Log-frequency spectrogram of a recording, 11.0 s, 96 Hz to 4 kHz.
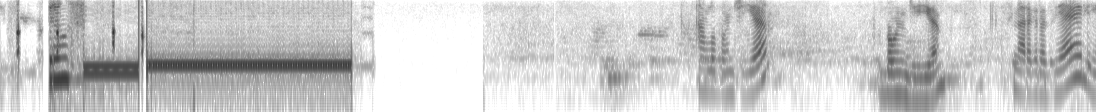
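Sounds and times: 
speech: 0:00.5 - 0:01.4, 0:07.3 - 0:07.8, 0:08.8 - 0:10.9
telephone beeps while a call is transferred: 0:00.6 - 0:03.6.

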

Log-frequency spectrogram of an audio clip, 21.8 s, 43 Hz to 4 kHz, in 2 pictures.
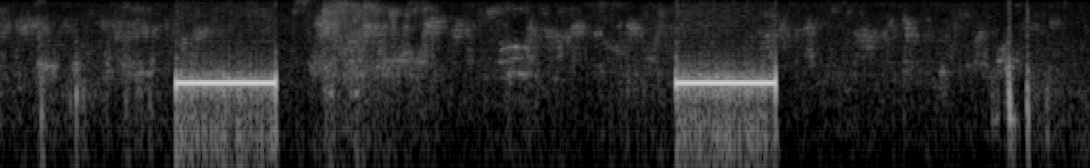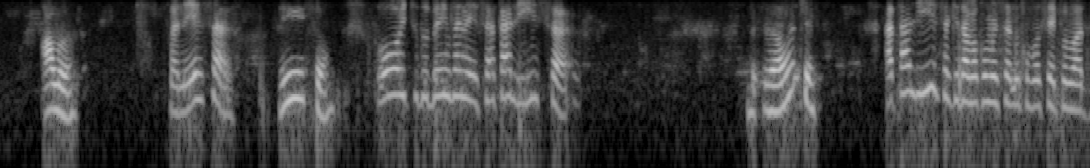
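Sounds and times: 
telephone ringback tone of an outgoing call: 0:01.8 - 0:02.8, 0:06.8 - 0:07.8
speech: 0:11.4 - 0:11.8, 0:12.6 - 0:16.8, 0:18.4 - 0:19.2, 0:19.8 - 0:21.7.

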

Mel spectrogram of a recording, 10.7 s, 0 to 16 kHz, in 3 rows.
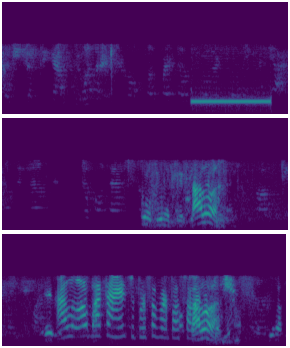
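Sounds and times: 
telephone ringback tone of an outgoing call: 0:02.4 - 0:03.4
speech: 0:05.3 - 0:06.5, 0:07.7 - 0:10.6.

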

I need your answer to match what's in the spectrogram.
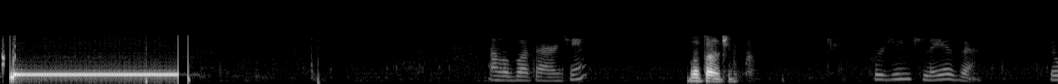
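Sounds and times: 
steady mid-pitched telephone tone during a call transfer: 0:00.0 - 0:01.8
speech: 0:05.0 - 0:06.0, 0:06.9 - 0:07.7, 0:08.7 - 0:09.9.

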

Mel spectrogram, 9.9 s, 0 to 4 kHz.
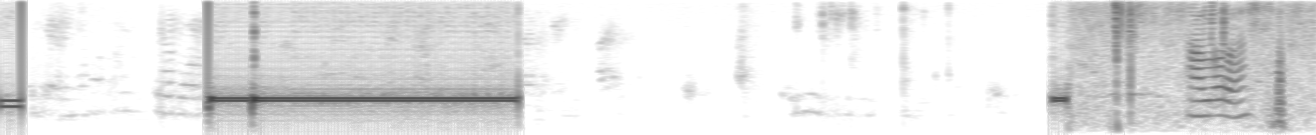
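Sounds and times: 
short beeps: 0:00.0 - 0:00.2
telephone call transfer tone: 0:00.0 - 0:00.2, 0:01.6 - 0:03.9
speech: 0:08.9 - 0:09.6.

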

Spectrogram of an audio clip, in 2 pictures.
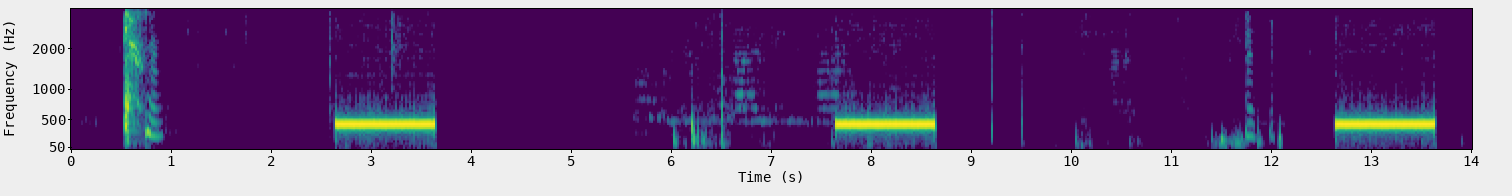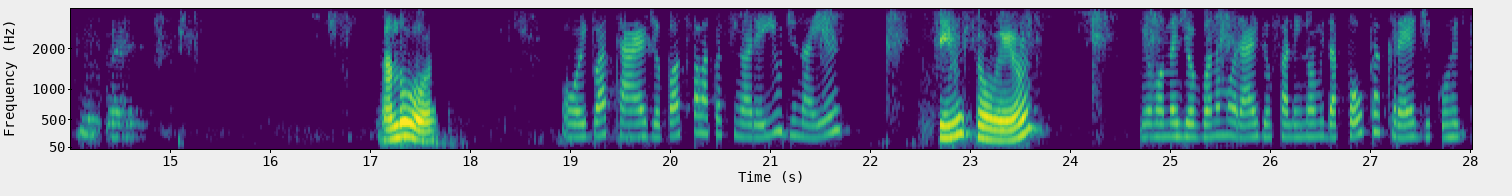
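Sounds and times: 
speech: 0:00.7 - 0:01.0, 0:17.2 - 0:17.8, 0:19.1 - 0:21.8, 0:22.6 - 0:23.8, 0:24.7 - 0:28.0
telephone ringback tone of an outgoing call: 0:02.6 - 0:03.6, 0:07.6 - 0:08.6, 0:12.6 - 0:13.6.

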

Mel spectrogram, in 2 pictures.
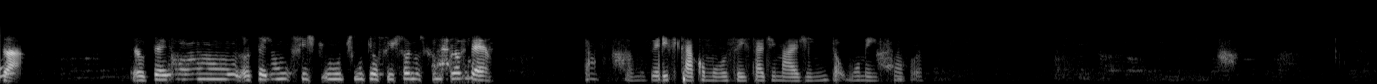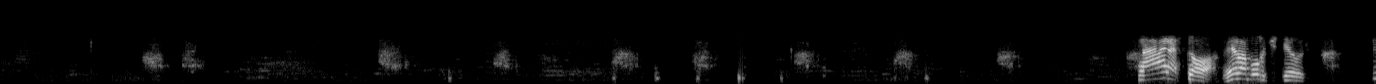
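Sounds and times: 
speech: 0:00.0 - 0:00.3, 0:01.3 - 0:05.0, 0:05.8 - 0:09.4, 0:25.2 - 0:26.9
dog barking: 0:06.0 - 0:06.4, 0:08.8 - 0:09.1, 0:11.0 - 0:13.1, 0:13.8 - 0:14.2, 0:15.2 - 0:15.9, 0:17.5 - 0:18.0, 0:18.7 - 0:19.0, 0:19.9 - 0:21.0, 0:21.6 - 0:22.1, 0:22.7 - 0:23.1, 0:23.7 - 0:24.1, 0:27.0 - 0:27.2.

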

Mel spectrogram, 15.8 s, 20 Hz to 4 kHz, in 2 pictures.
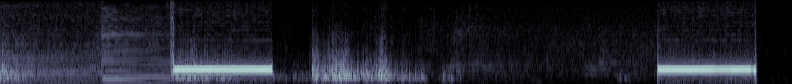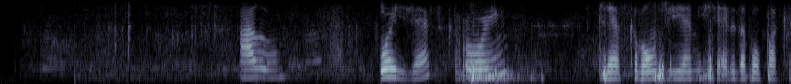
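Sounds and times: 
telephone line tone while a call is transferred: 0:01.7 - 0:02.8, 0:06.6 - 0:07.6
speech: 0:11.7 - 0:13.2, 0:14.0 - 0:15.8.

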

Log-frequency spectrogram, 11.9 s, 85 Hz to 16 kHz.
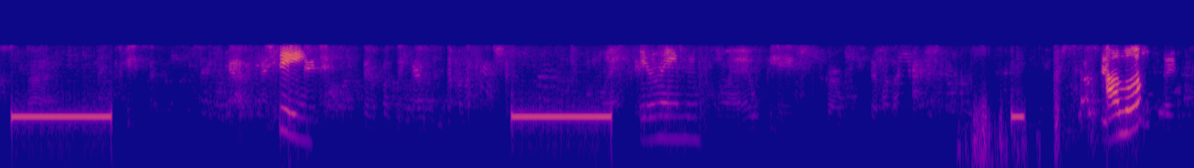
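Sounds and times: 
telephone line tone while a call is being placed: 0:00.1 - 0:01.1, 0:05.2 - 0:06.1
speech: 0:02.8 - 0:03.2, 0:11.0 - 0:11.6.

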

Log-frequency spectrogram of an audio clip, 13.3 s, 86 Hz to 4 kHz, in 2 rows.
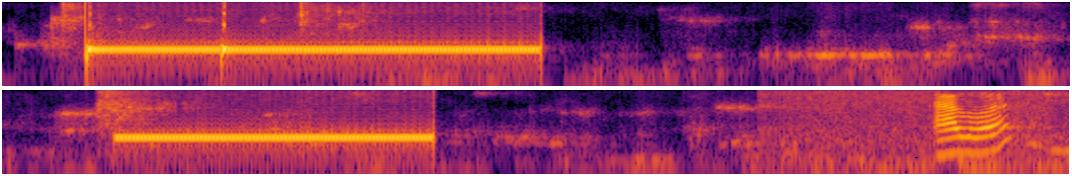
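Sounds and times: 
faint sounds: 0:00.0 - 0:13.3
telephone tone during a call transfer: 0:00.5 - 0:03.4, 0:07.4 - 0:09.4.

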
